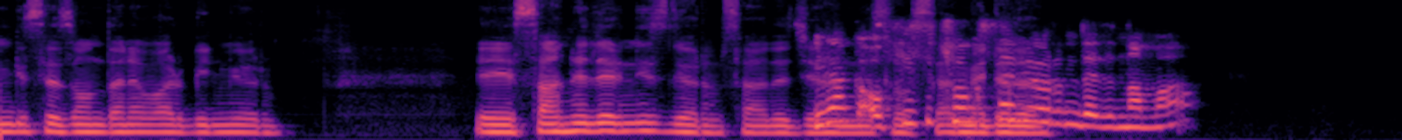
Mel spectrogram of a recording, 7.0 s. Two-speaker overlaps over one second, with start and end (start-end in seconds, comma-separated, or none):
4.1-5.3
